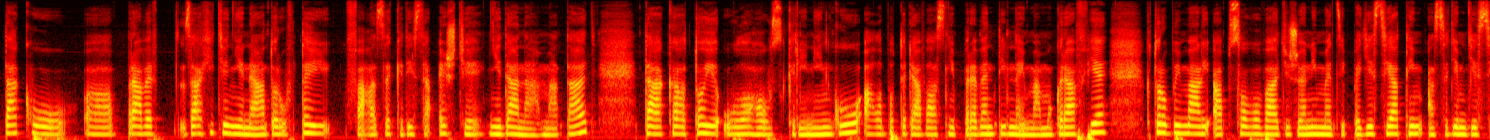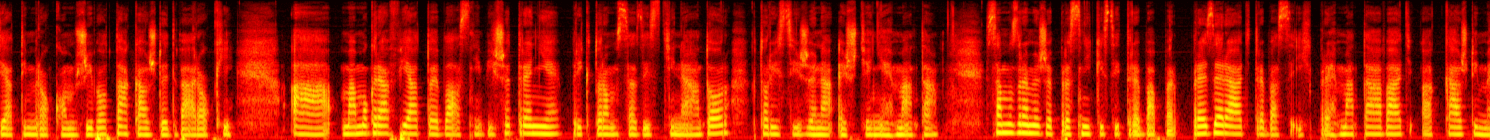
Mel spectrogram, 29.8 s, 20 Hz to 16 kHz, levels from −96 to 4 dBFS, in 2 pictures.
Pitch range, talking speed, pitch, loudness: 175-195 Hz, 135 wpm, 185 Hz, -26 LUFS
